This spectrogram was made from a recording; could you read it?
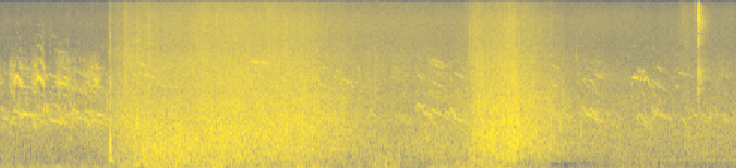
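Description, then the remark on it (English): Ocean surf rolls onto Solm Beach in the tidal zone on a warm, clear morning with blue skies, in two broad, hissing swells that rise and fade, with scattered bird calls chirping faintly over the wash. No one speaks. “sit in sand here in this tidal zone”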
